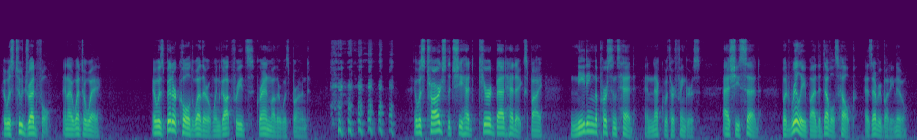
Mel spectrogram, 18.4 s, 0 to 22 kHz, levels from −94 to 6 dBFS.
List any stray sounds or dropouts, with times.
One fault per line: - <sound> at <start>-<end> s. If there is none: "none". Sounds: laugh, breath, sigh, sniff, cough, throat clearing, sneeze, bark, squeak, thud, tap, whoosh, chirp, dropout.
- laugh at 6.6-7.9 s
